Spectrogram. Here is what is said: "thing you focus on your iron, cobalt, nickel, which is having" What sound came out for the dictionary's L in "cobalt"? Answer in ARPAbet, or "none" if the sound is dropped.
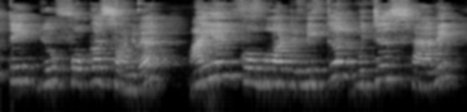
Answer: none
